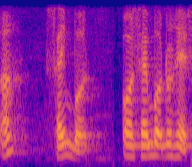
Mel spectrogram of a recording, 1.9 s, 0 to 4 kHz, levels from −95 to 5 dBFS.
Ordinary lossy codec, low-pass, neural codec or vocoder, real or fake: none; 3.6 kHz; none; real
